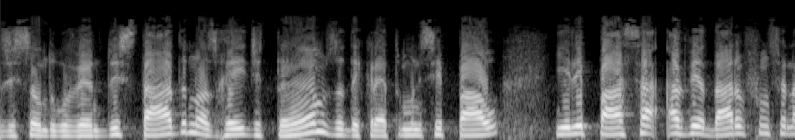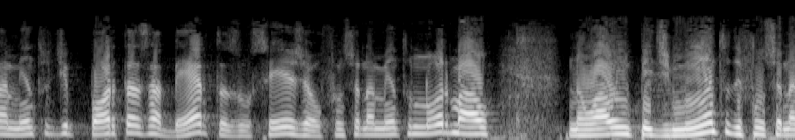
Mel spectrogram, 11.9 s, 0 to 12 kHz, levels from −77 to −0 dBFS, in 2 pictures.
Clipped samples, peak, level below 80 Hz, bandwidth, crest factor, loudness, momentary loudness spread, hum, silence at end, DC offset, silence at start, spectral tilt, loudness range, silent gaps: under 0.1%; -2 dBFS; -42 dBFS; 7.6 kHz; 10 dB; -13 LUFS; 8 LU; none; 0 s; under 0.1%; 0 s; -8.5 dB/octave; 3 LU; none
